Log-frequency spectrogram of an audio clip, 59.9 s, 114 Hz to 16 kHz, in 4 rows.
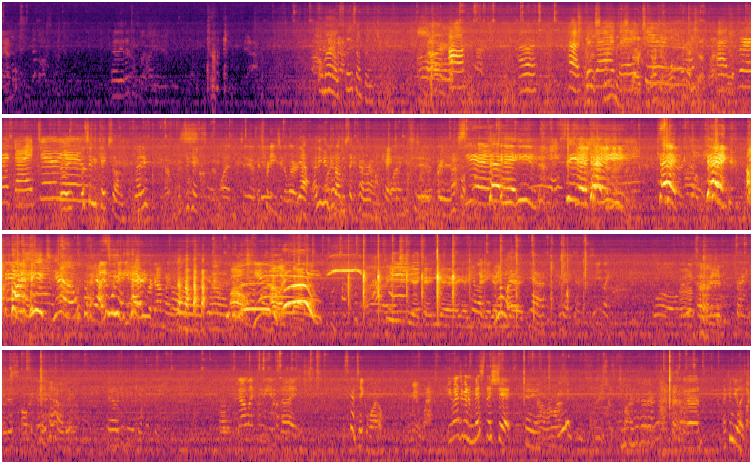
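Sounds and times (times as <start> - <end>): people talking: 6.2 - 7.6, 8.3 - 42.4, 43.0 - 48.4, 49.3 - 51.1, 51.8 - 59.9.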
